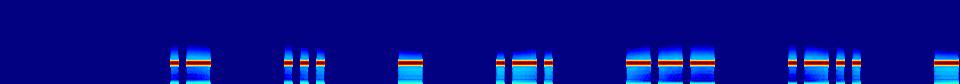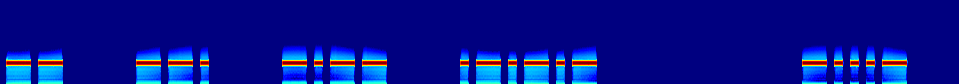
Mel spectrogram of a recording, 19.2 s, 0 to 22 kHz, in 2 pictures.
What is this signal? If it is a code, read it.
Morse code, heard as a keyed tone, about 15 wpm, spaced as for 8 wpm, 1000 Hz. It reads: ASTROLOGY. <BT>
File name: qotdfiles / 8wpm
